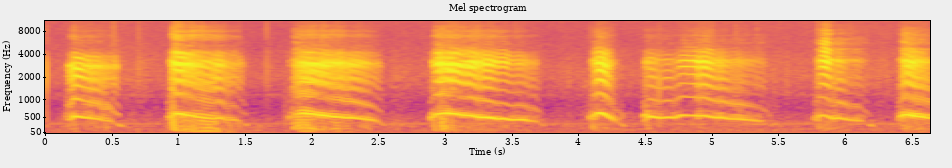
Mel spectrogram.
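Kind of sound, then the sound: bird, seagulls screeching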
